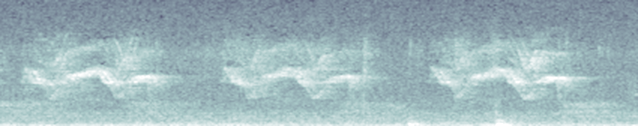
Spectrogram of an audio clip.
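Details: Brown-eared bulbul calling outside a pottery workshop in Japan, giving three shrill, screechy calls, about one every one and a half seconds, over faint low background noise and a few soft knocks.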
